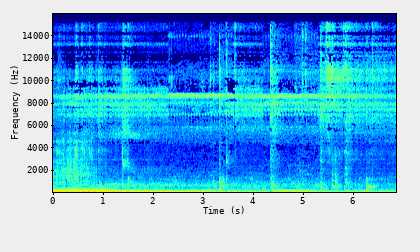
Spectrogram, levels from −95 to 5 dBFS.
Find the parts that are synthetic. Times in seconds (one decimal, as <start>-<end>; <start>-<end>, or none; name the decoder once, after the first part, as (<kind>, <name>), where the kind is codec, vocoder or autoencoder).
0.0-2.3 (autoencoder, DAC-VAE); 3.6-4.2; 5.3-6.9

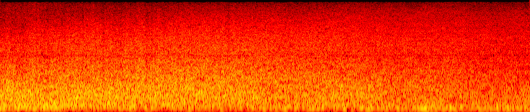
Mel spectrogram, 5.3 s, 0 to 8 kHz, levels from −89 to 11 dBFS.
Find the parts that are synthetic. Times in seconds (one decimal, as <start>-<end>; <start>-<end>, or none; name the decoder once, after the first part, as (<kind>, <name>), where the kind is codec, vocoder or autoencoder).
3.2-5.3 (autoencoder, DAC-VAE)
